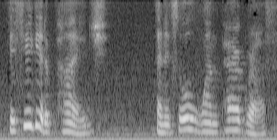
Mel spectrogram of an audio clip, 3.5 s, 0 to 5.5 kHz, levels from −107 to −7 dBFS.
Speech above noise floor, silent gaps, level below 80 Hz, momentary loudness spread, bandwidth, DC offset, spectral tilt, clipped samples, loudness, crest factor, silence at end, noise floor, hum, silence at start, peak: 21 dB; none; -60 dBFS; 8 LU; 5.4 kHz; 0.5%; -6.5 dB/octave; under 0.1%; -32 LUFS; 16 dB; 0 s; -52 dBFS; none; 0 s; -16 dBFS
